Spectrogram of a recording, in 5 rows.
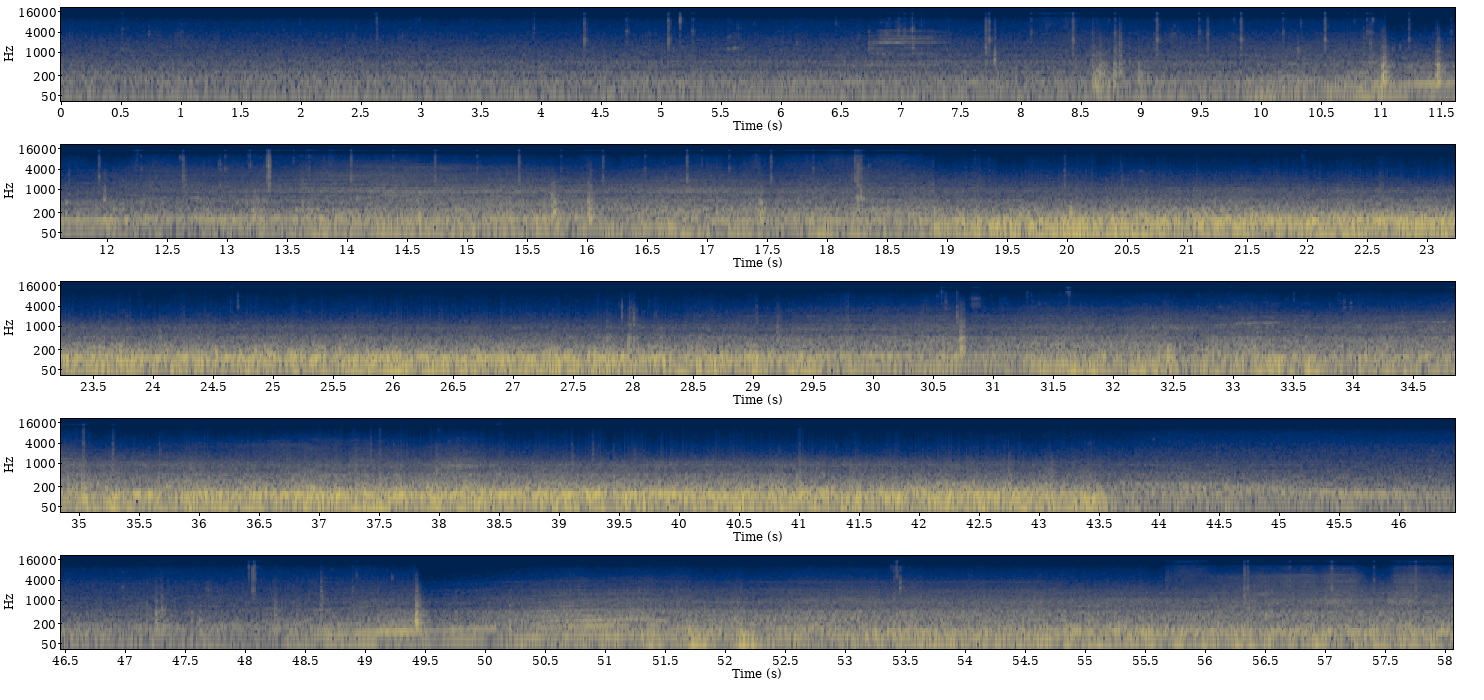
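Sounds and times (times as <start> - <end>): car engine and road rumble: 0.0 - 58.0
sharp clicks: 3.9 - 20.6.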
